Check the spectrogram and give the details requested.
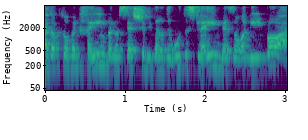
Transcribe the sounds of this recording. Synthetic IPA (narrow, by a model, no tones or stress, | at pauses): ad̪o̞kt̪o̞ʁbenχajimbeno̞seʃelid̪aʁd̪eʁutaslaimbeːzo̞ʁaɡilbo̞a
